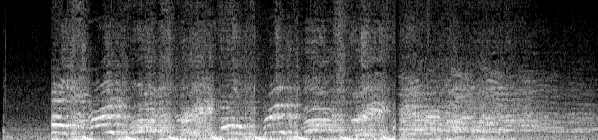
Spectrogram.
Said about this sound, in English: Several popping up today here in Los Angeles, including one tonight in Hollywood. Just take a listen. Yes, this is in Los Angeles, on the opposite side of the country. This is where the protest is happening.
